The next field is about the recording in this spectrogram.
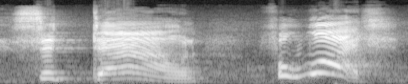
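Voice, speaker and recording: A man's voice: extremely high pitch, huge pitch swings, drawn-out words, bright, forceful tone, exaggerated voice. A man acting as a proud young uncle in an audio drama, with a theatrical, formal way of talking. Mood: teasing. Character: playful, teasing young uncle, mock-pompous, proud, later embittered.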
